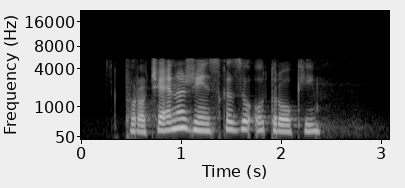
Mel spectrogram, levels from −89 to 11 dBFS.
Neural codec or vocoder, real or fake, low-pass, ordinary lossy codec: vocoder, 24 kHz, 100 mel bands, Vocos; fake; 5.4 kHz; none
